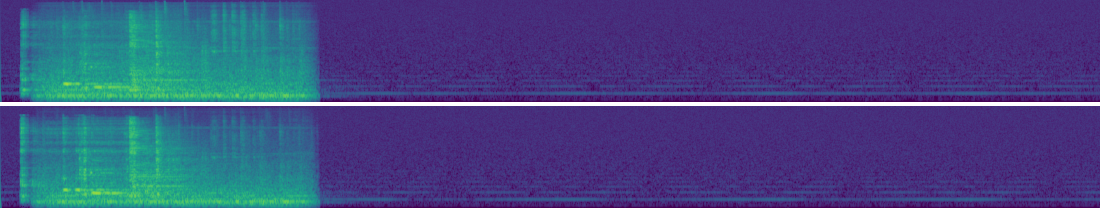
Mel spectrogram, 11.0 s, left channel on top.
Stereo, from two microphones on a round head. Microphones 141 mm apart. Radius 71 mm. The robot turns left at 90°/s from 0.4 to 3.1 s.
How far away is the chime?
About 4 m.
